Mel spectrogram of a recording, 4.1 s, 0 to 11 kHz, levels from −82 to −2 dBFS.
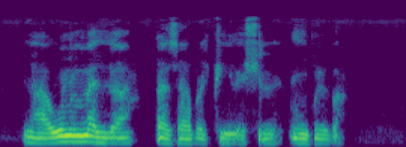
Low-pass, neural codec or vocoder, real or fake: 7.2 kHz; codec, 16 kHz, 2 kbps, FreqCodec, larger model; fake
